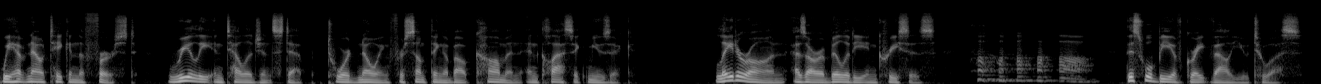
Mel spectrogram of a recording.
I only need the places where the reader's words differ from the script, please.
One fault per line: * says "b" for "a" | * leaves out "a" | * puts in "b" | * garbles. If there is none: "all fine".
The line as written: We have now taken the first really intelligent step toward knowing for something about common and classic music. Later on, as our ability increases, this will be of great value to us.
all fine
